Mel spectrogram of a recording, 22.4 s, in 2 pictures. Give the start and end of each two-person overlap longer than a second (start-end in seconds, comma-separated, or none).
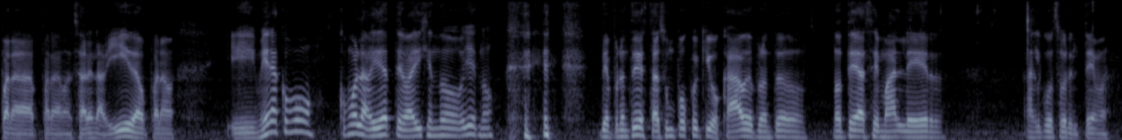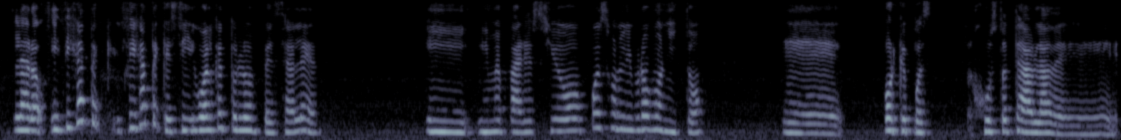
none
